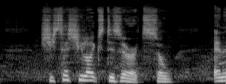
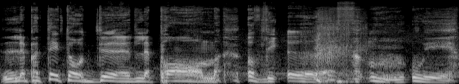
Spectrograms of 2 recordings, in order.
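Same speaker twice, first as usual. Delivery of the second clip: mock French accent; 2 semitones lower, much slower than usual. Mock French dish name.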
